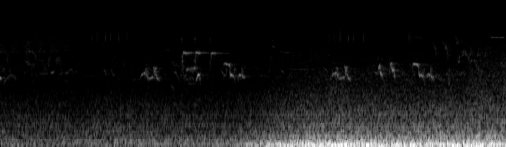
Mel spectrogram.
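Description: Small birds chirping in short repeated calls over a low, steady outdoor background rumble that grows louder about three seconds in.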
